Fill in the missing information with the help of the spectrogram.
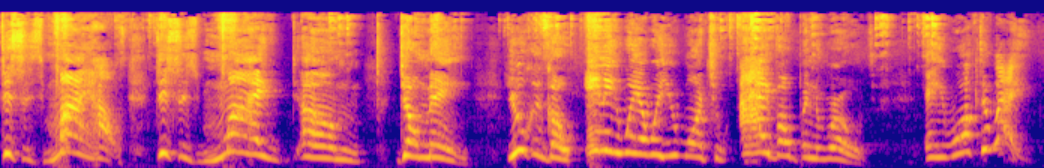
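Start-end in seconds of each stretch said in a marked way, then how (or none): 0.0-7.3 acted-out hollering, slow and drawn-out screaming. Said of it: "he just started screaming".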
